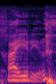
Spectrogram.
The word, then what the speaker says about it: Khairil: I've always been pronouncing his name as Khairil and it should be Khairil.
